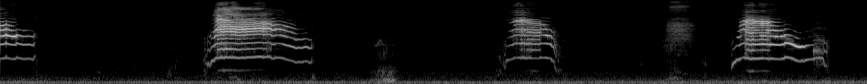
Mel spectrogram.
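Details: Several loud kitten meows indoors, long wavering cries with rich harmonics, one near a second long, separated by short pauses, with a faint soft thump between calls and a low hum beneath.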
